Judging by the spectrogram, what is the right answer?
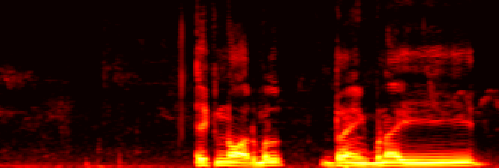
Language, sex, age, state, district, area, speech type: Dogri, male, 18-30, Jammu and Kashmir, Kathua, rural, spontaneous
